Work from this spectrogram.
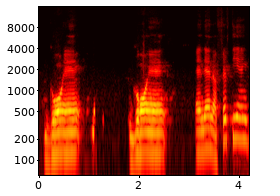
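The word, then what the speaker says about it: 五円: And then the reason why most people may throw a 50 yen coin or 5 yen coin because 5 yen is pronounced as goen, and then a 50 yen coin is pronounced as gojuan.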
